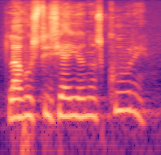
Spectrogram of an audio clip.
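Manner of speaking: ordinary delivery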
